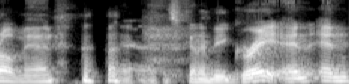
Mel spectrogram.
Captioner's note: chuckles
